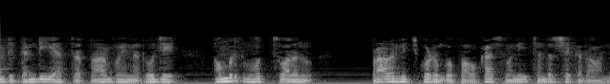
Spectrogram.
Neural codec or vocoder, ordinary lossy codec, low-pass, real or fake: none; Opus, 64 kbps; 3.6 kHz; real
